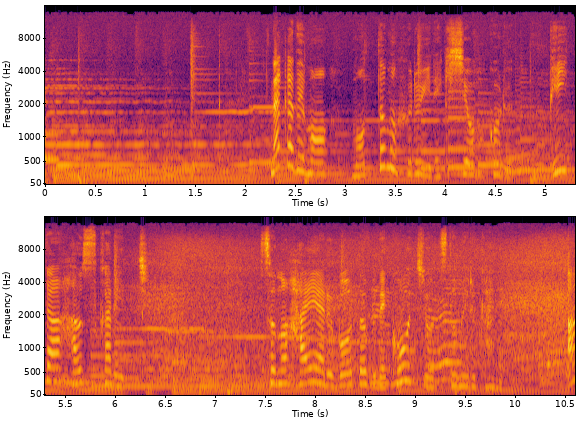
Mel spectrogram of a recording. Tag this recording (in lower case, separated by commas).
speech, music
